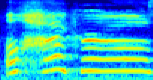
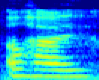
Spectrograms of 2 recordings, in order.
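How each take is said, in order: First: The greeting sounds warm and energetic. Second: The greeting sounds flat and unwelcoming.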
